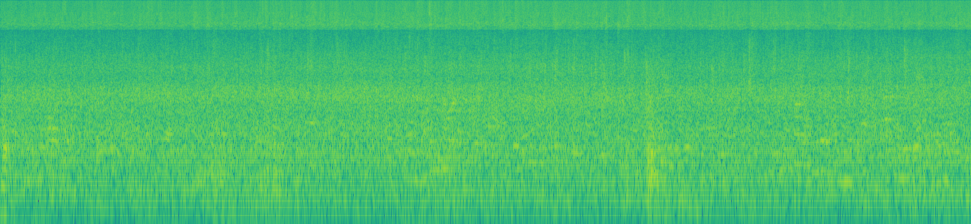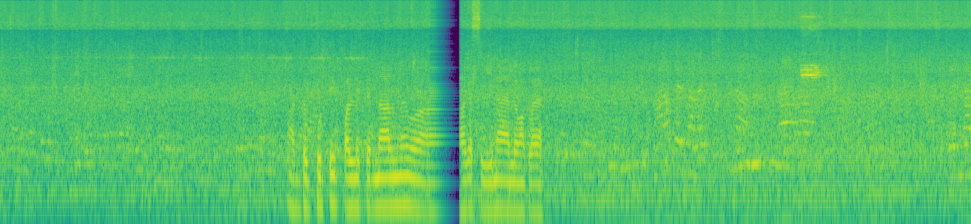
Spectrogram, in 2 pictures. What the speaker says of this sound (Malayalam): അതിഗംഭീര മഴയാണ് ഇവിടെ പെയ്തുകൊണ്ടിരിക്കുന്നത്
